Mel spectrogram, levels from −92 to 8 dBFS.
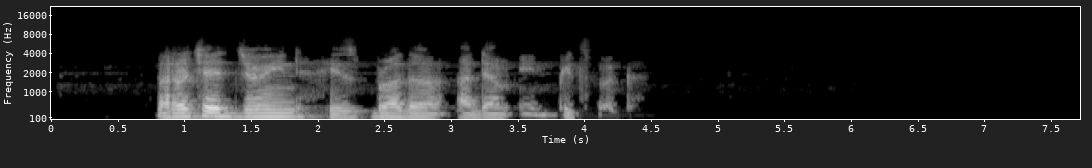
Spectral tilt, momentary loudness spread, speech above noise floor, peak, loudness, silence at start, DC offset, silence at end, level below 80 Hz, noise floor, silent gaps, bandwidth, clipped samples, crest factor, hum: -10.5 dB/octave; 19 LU; 69 dB; 0 dBFS; -19 LUFS; 0.8 s; under 0.1%; 3.35 s; -64 dBFS; -88 dBFS; none; 5.4 kHz; under 0.1%; 22 dB; none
